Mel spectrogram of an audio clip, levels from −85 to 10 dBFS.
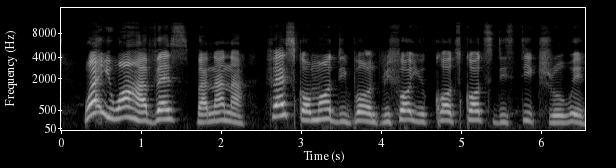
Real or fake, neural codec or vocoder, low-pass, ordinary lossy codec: real; none; 10.8 kHz; none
